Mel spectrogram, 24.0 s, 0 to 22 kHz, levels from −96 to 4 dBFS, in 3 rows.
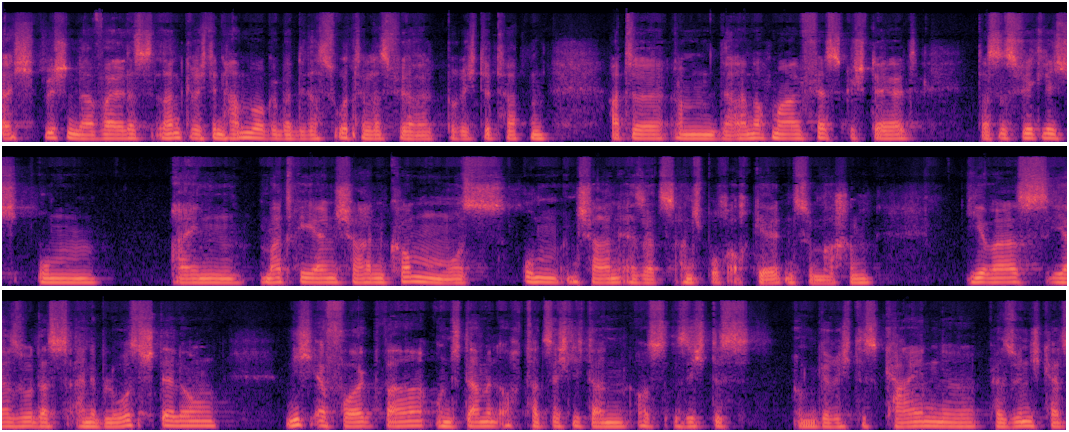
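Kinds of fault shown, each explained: Echo with no canceller: At the far end the call is being played over a loudspeaker, the microphone there picks it up again, and no echo cancellation strips it out, so the talker's own speech travels back through the network. Throughout the clip every phrase is trailed, around 150 ms later, by a faint, thin copy sitting about 27 dB below the direct speech.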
